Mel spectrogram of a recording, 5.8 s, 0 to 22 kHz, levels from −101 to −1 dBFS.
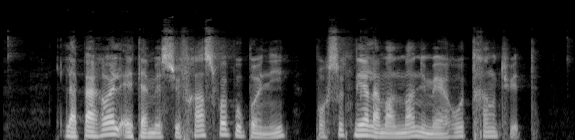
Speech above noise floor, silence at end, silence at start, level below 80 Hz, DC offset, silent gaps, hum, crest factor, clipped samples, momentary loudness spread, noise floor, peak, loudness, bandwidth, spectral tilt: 40 dB; 0.6 s; 0.65 s; -60 dBFS; under 0.1%; none; none; 22 dB; under 0.1%; 12 LU; -68 dBFS; -8 dBFS; -28 LUFS; 9.8 kHz; -5.5 dB/octave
